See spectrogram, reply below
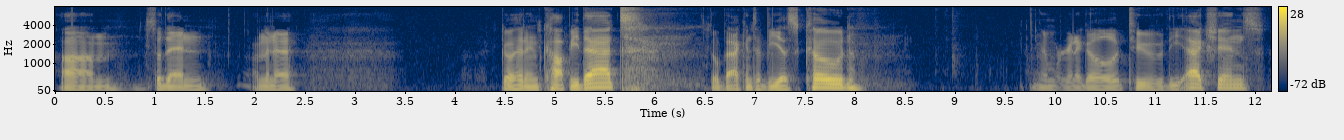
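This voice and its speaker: A man's voice: fairly low pitch, slow, pauses often, darkish tone, clear, resonant tone. A man with a cold and a fading voice, talking casually through a coding walkthrough and muttering in frustration as he debugs. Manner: thinks aloud, frustrated muttering while debugging. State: losing his voice, has a cold. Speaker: coding tutorial host.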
